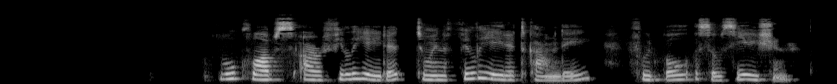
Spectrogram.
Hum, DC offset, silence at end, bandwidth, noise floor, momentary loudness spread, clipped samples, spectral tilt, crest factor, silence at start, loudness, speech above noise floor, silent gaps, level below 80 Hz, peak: none; under 0.1%; 0.4 s; 9.6 kHz; under -90 dBFS; 9 LU; under 0.1%; -3 dB/octave; 18 dB; 2.2 s; -22 LUFS; over 68 dB; 4.10-4.15 s; -74 dBFS; -6 dBFS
